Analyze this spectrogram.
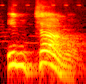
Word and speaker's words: internal: And then you said internal, lo mismo, internal. Toda la última presión de esa palabra está en la nasal, en N.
